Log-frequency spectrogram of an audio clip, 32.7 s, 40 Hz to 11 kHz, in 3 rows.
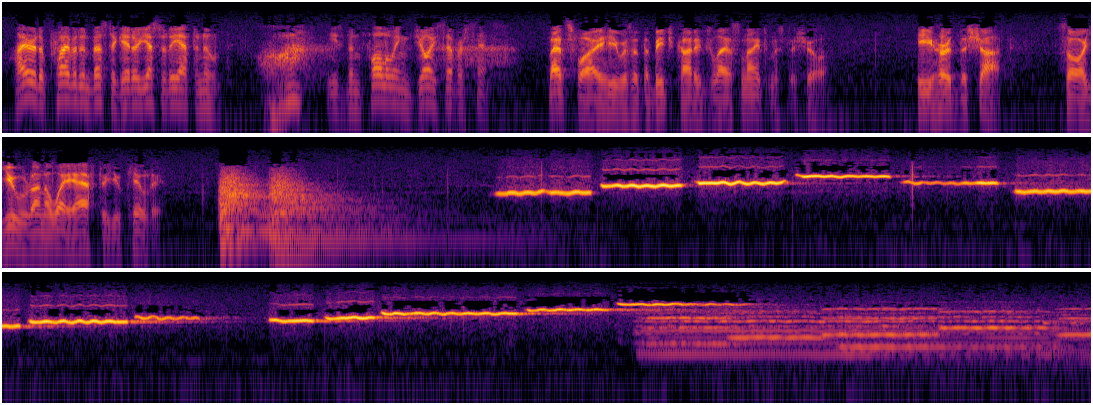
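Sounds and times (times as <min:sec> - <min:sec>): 
speech: 0:00.1 - 0:08.4, 0:09.2 - 0:12.6
whistled tune used as a radio program's signature signal: 0:15.7 - 0:32.6.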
